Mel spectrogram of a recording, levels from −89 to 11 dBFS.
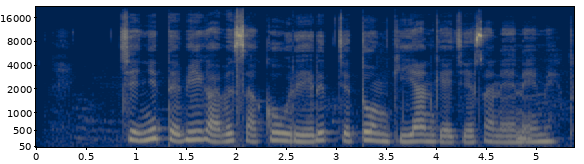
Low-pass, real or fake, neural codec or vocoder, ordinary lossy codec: none; real; none; none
